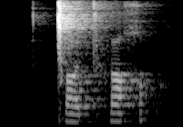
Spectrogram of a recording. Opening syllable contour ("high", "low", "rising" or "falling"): low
